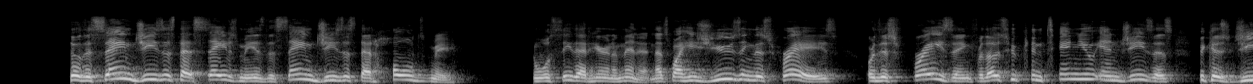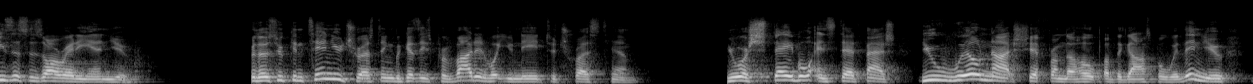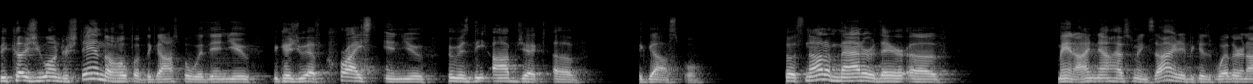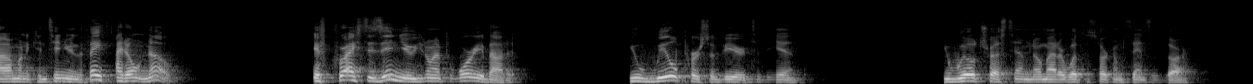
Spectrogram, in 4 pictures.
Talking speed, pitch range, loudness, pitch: 185 wpm, 120-180 Hz, -20 LUFS, 145 Hz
